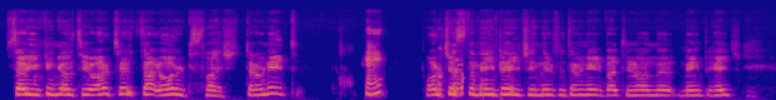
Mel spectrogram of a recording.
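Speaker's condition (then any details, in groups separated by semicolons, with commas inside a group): Cerebral palsy; mild left side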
